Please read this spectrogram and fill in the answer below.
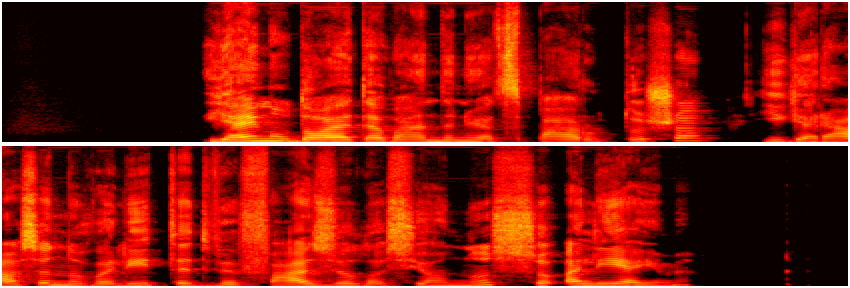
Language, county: Lithuanian, Klaipėda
